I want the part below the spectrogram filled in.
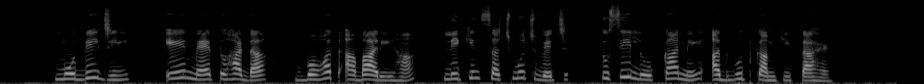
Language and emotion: Punjabi, neutral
